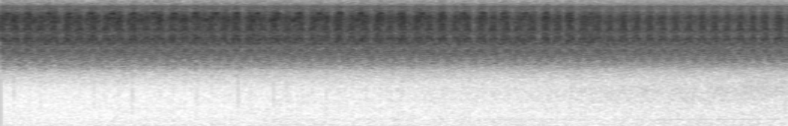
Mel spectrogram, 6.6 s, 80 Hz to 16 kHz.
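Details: In a small park on 24 July 2026, a bear cicada keeps up a loud, shrill, rasping buzz, evenly sustained with quick rhythmic pulses woven through it.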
